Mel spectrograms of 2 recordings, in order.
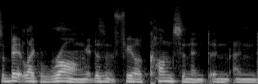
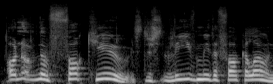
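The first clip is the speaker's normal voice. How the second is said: exasperated outburst; 8 semitones higher than usual. Real, not acted. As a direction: yell at the monsters to back off. Attacked by mobs in game.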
